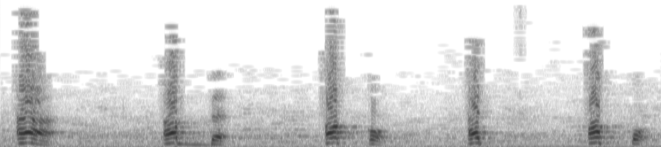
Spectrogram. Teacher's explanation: الرخاوة صفة ضد الشدة، شدة في الحرف انحباس الصوت، صوت شديد مثل القاف والكاف والدال والتاء والهمزة. الشدة فيها ما تقول آ أب أق أت أط، هذه الشدة انحباس الصوت.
